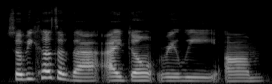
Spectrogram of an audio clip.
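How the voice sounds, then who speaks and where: A woman's voice: lowish voice, lively intonation, measured pace, clear, resonant tone. A young woman from Jamaica with no accent, chatting casually and rambling with fillers while doing her makeup on a livestream. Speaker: livestream host.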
